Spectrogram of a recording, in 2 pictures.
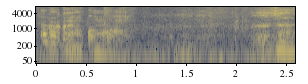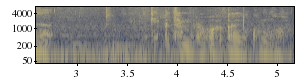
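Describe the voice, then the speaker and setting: A man talking gently to two shy country dogs outdoors as he feeds them, with coaxing baby talk and many repeated words. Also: fairly low pitch, expressive, moderate pace, noisy background. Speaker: vlogger feeding rural dogs. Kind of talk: casual talk to dogs and camera.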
